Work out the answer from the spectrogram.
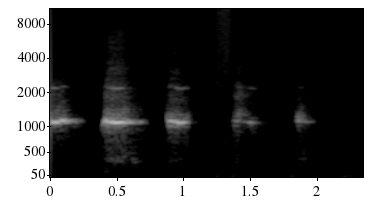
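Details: Northern saw-whet owl (Aegolius acadicus) whistle call: five mellow, even-pitched whistled toots about two per second, each note fainter than the last.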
